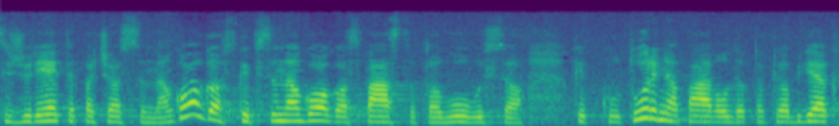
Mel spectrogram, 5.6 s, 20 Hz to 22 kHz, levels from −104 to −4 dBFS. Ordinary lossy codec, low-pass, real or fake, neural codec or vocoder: AAC, 48 kbps; 14.4 kHz; real; none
